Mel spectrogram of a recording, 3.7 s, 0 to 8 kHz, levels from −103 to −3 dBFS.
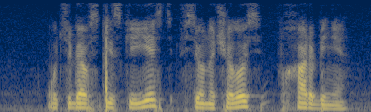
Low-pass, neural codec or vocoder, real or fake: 7.2 kHz; none; real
